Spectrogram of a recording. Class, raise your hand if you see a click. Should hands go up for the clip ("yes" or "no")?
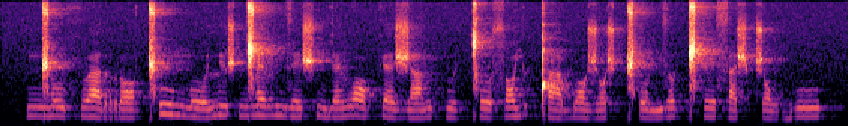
yes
